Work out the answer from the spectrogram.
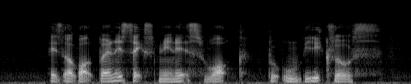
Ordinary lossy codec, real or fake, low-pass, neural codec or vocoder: none; fake; 7.2 kHz; autoencoder, 22.05 kHz, a latent of 192 numbers a frame, VITS, trained on many speakers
